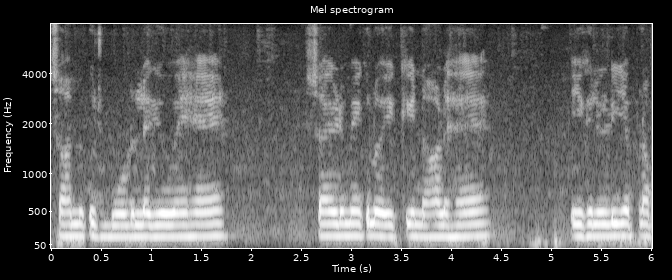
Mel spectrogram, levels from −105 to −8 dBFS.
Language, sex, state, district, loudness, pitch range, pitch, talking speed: Hindi, male, Uttar Pradesh, Shamli, -13 LUFS, 155-165 Hz, 160 Hz, 170 wpm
